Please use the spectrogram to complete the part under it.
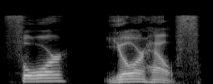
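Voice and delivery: slow, careful teacher model; each word drawn out for learners; slow model read. Shown as a demonstration. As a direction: lay it out slowly for the class. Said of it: "teacher models the sentence slowly".

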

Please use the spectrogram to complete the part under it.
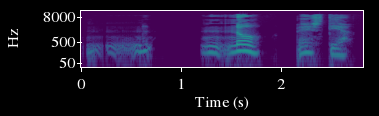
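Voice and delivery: high, stammering, fading refusal; trembling girl voice. A narrator's reading. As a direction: stammer it out, shaking. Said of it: "estremeciéndose".

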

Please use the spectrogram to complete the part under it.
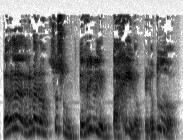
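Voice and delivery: emphatic insult, slowing on "terrible pajero"; changed, harsher tonality. Acted. Showing how tone makes it an insult, emphatic "terrible pajero". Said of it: "cambiando la tonalidad".

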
